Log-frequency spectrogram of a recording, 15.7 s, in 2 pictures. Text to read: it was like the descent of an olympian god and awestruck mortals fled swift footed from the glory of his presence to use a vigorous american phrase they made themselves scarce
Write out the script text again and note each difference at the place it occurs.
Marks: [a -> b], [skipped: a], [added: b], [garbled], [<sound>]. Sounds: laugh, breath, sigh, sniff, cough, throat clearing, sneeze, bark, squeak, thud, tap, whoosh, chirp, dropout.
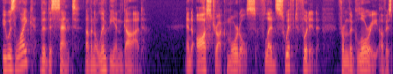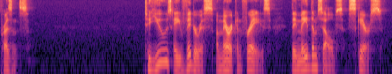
it was like the descent of an olympian god and awestruck mortals fled swift footed from the glory of his presence to use a vigorous american phrase they made themselves scarce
